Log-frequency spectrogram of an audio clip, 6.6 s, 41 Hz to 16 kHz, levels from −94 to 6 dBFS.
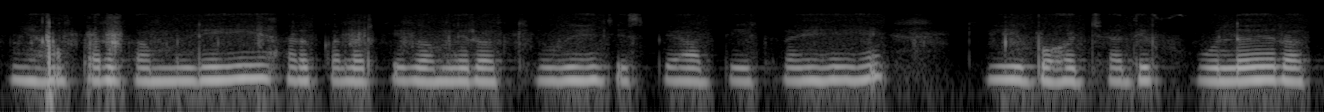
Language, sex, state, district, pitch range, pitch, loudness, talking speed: Hindi, female, Jharkhand, Jamtara, 215-225 Hz, 220 Hz, -40 LUFS, 180 wpm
